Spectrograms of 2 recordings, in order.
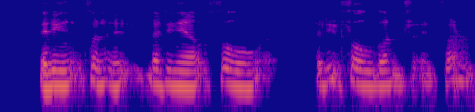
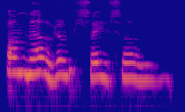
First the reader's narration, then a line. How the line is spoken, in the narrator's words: exclaimed with a burst of passion, amounting almost to frenzy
